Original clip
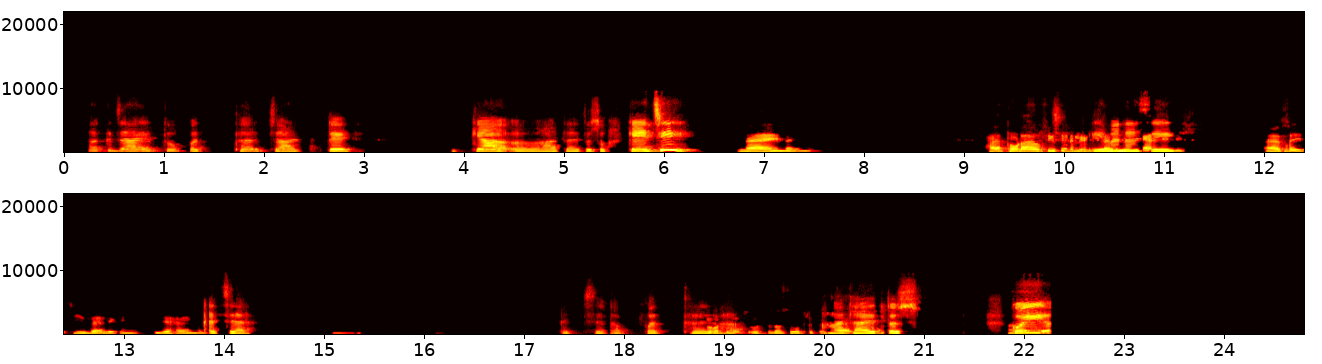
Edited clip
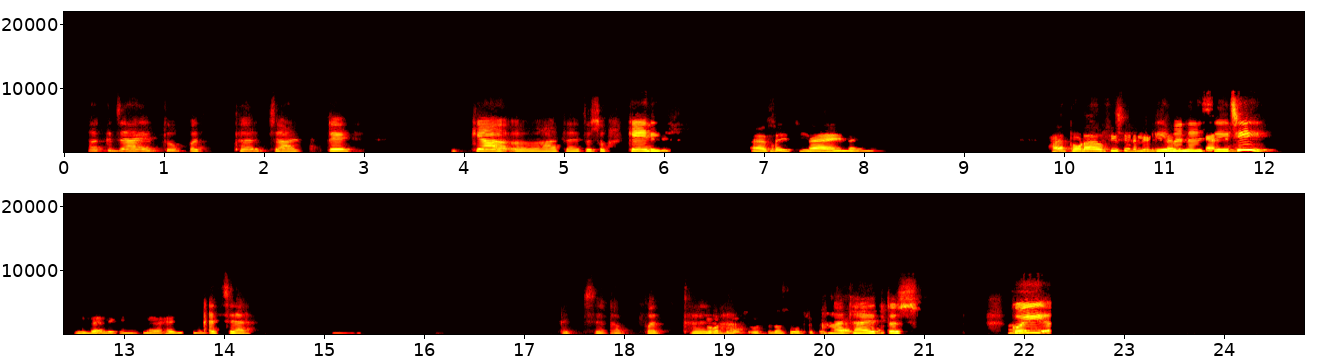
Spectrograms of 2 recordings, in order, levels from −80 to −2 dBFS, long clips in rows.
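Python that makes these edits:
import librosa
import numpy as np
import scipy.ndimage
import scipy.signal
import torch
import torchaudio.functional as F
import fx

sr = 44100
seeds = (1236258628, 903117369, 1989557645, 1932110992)

y = fx.edit(x, sr, fx.swap(start_s=5.87, length_s=0.95, other_s=11.01, other_length_s=1.58),
    fx.reverse_span(start_s=13.2, length_s=0.5), tone=tone)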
